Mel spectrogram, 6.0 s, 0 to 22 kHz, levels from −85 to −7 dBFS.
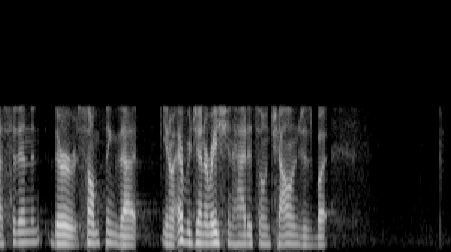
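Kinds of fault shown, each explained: Bluetooth CVSD headset codec: The speech passed through the narrowband headset link, where each sample is coded as a single up-or-down bit at 64 kbps and the step size adapts to follow the waveform. Content is cut off above about 3.8 kHz, so the speech sounds boxed and telephone-like. Strong high-frequency energy outruns the step size and distorts, s sounds come out scratchy, and a granular hiss sits under the speech, leaving the codec damage plainly audible.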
